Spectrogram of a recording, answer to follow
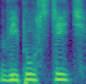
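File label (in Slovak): "vypustiť", Slovak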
